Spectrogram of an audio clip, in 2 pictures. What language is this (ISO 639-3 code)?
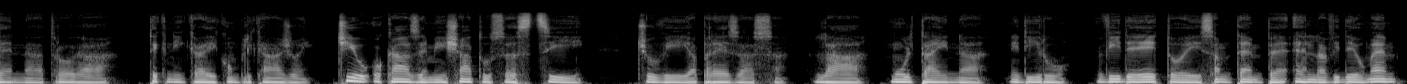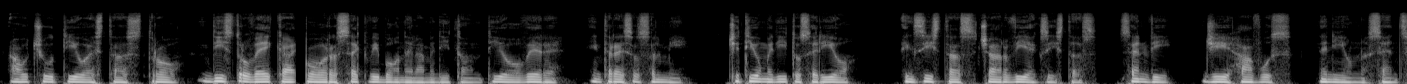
ita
